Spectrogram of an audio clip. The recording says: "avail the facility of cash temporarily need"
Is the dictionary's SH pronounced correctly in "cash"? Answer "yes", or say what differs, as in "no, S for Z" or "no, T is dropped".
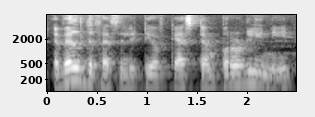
no, S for SH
